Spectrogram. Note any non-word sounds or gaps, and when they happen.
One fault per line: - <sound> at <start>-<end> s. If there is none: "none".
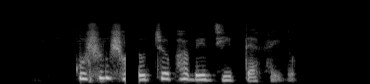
- dropout at 1.3-1.4 s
